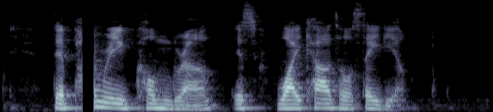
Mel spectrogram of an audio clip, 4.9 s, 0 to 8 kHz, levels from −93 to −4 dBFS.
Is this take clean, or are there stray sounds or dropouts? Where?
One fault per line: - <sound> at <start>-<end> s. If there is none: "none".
- dropout at 0.8-1.0 s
